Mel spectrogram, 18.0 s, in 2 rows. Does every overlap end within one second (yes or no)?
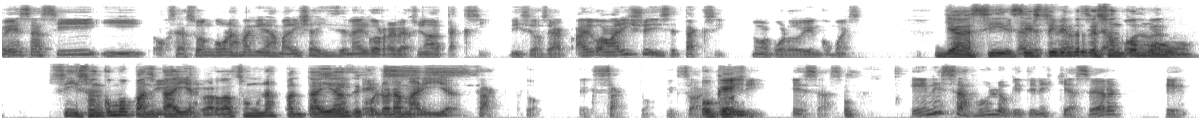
no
